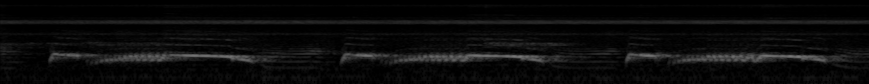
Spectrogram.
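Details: Barbary dove repeating a long, throaty coo three times, each beginning with a sharp upward note and sustained in a vibrating, level tone for about two seconds; faint continuous high hum.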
